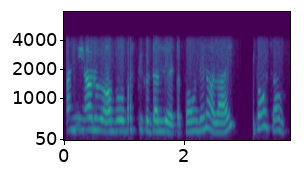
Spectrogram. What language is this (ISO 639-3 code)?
nep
